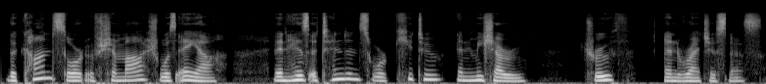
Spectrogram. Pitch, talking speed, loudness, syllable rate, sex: 185 Hz, 125 wpm, -17 LUFS, 4.4 syllables/s, female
